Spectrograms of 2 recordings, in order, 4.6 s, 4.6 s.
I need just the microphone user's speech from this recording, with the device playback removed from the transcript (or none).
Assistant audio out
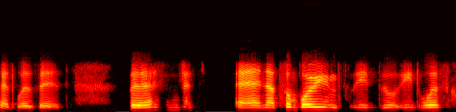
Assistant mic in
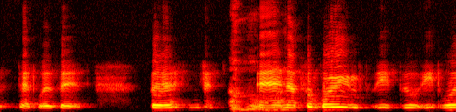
Oh wow,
